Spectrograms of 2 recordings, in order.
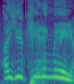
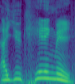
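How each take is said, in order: First: High, drawn-out shout of disbelief. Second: Loud, high, slow exasperation; shouting. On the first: Gamer to the game after a failed run, outraged shout. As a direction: yell it slowly, really outraged. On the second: Gamer after apologising for shouting, still shouting in disbelief. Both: Real, not acted. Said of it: "I'm sorry for shouting at you".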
